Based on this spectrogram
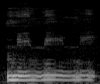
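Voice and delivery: high whispered nee; protest. Acted. Sick old woman refusing nursing care with high whispers.

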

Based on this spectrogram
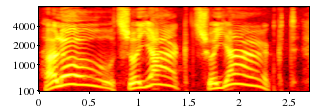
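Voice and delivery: merry high huntsmen's cry; hunters calling. A narrator's reading. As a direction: call out like tiny huntsmen.

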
